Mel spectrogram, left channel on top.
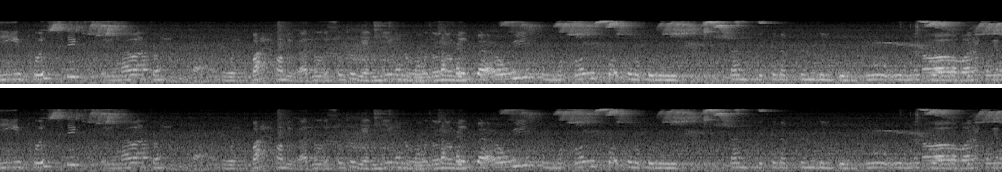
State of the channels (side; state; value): right; quieter; 4.9 dB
